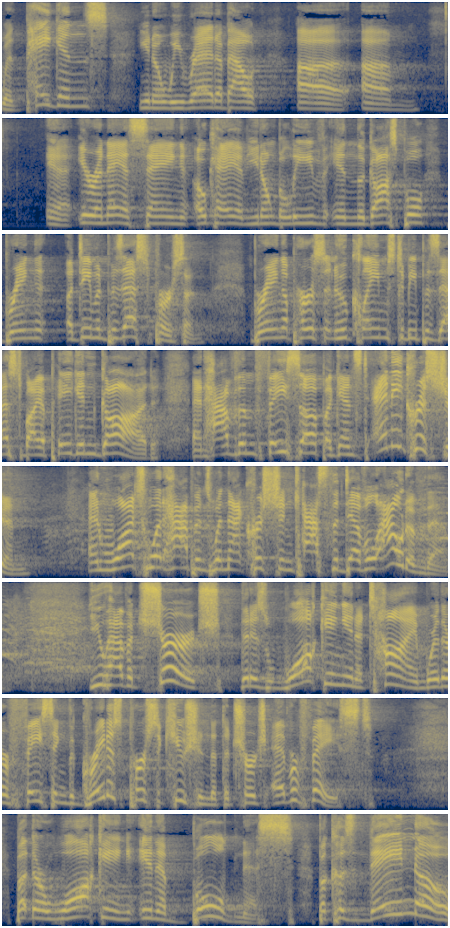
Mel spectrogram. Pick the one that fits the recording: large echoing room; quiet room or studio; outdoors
large echoing room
